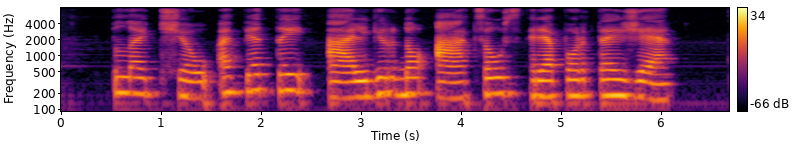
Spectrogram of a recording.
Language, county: Lithuanian, Šiauliai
